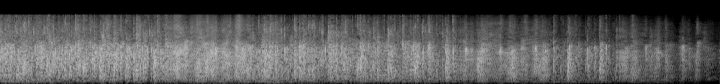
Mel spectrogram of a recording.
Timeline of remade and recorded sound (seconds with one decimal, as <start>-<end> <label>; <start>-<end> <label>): 0.0-1.7 recorded; 1.7-2.5 remade; 2.5-4.6 recorded; 4.6-5.5 remade; 5.5-6.2 recorded; 6.2-7.2 remade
